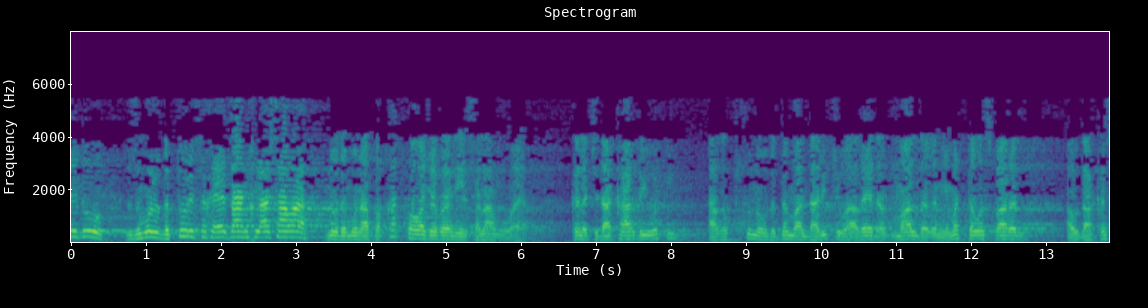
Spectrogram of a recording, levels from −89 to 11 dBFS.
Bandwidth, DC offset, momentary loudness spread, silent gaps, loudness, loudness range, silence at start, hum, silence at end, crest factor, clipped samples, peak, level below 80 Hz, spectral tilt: 5.8 kHz; under 0.1%; 12 LU; none; -18 LUFS; 6 LU; 0 s; none; 0 s; 18 dB; under 0.1%; 0 dBFS; -52 dBFS; -11 dB/octave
